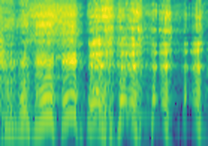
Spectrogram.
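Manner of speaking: loud cackle; loud high laugh. Real, not acted. Laughing at own Mexican punchline, loud.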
